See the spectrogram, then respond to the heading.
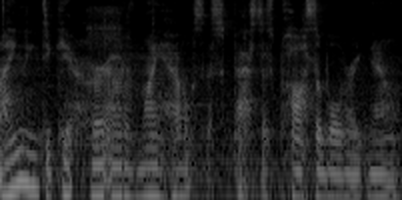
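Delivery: very quiet, low, hushed whisper. A character gets down and whispers to you, whispering. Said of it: "He kind of gets down and whispers to you".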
